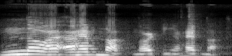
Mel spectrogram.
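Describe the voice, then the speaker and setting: A man from Brazil with a Brazilian Portuguese accent, a Portuguese native speaker explaining earnestly and haltingly as a moderator over a voice call. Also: high-pitched, big pitch swings, muffled recording.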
